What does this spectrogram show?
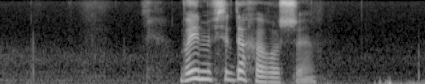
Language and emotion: Russian, neutral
